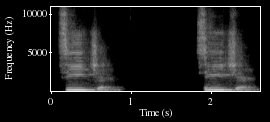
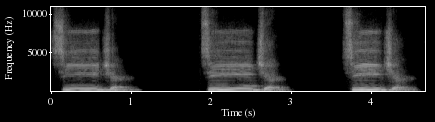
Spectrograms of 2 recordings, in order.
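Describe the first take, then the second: First: Teacher with TEA pitched high, then dropping; high-pitched stress. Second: Teacher with a long drawn-out TEA; lengthened first syllable. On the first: Teacher shows pitch to class, TEA in teacher said high. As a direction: lift the first syllable of teacher high. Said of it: "if we are pronouncing it high". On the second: Teacher shows length to class, TEA in teacher held long. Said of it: "If it is longer". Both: Shown as a demonstration.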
